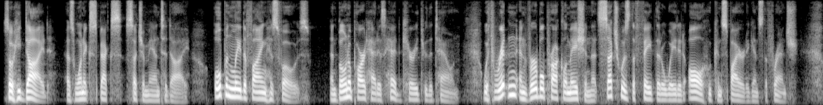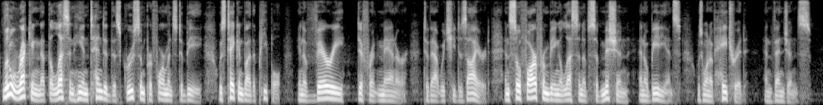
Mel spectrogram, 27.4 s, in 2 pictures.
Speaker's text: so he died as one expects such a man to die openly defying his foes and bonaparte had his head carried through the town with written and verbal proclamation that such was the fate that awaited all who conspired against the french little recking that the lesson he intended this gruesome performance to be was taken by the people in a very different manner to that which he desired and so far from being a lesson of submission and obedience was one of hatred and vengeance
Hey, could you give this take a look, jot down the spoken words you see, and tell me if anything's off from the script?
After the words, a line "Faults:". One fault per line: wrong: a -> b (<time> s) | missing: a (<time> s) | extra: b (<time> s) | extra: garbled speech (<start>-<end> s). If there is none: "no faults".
so he died as one expects such a man to die openly defying his foes and bonaparte had his head carried through the town with written and verbal proclamation that such was the fate that awaited all who conspired against the french little recking that the lesson he intended this gruesome performance to be was taken by the people in a very different manner to that which he desired and so far from being a lesson of submission and obedience was one of hatred and vengeance
Faults:
no faults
